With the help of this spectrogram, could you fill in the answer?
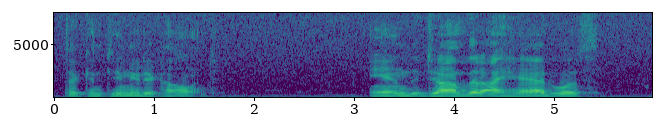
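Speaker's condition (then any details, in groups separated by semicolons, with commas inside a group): Cerebral palsy; since birth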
